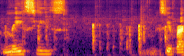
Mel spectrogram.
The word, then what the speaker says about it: Macy's: This was from Macy's, not Macy, but Macy's.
